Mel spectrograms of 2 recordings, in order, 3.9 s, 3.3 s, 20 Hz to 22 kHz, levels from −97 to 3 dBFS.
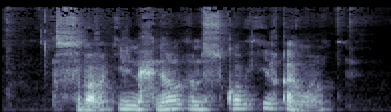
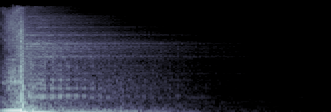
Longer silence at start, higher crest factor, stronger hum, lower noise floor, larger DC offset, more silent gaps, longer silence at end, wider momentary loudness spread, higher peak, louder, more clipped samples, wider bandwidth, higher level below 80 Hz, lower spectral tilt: about the same, 0.05 s vs 0 s; about the same, 22 dB vs 20 dB; neither; second, -55 dBFS vs under -90 dBFS; neither; neither; second, 0.55 s vs 2.2 s; second, 12 LU vs 26 LU; about the same, -2 dBFS vs 0 dBFS; about the same, -22 LUFS vs -21 LUFS; neither; about the same, 17 kHz vs 17 kHz; second, -62 dBFS vs -34 dBFS; about the same, -5 dB/octave vs -5 dB/octave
